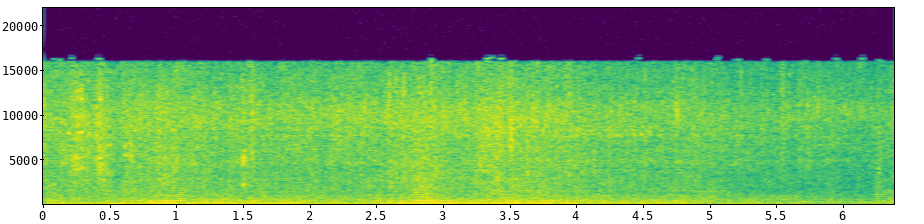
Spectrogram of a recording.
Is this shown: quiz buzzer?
no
